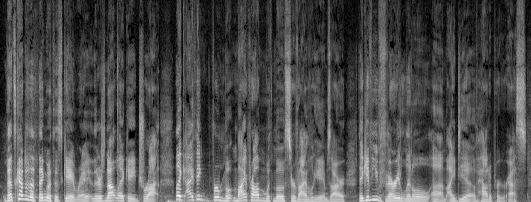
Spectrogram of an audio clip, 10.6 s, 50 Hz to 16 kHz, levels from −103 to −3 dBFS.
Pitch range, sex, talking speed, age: 155-200 Hz, male, 205 wpm, 20-39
